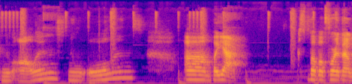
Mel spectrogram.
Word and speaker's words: New Orleans: New Orleans. Apparently I say it wrong. It's like New Orleans.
